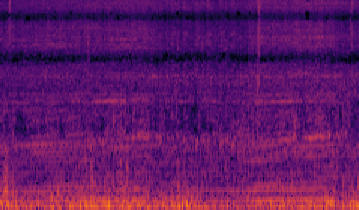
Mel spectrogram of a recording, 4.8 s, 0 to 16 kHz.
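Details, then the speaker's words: Honda NC50 Express two-stroke scooter on a test ride on a cold day, topping about 25: the buzz climbs cleanly through the revs over road rumble, pulling strong without bogging. Normal running under load. "It's running pretty good, you guys. I topped out about 25 so far. Wow. This thing actually runs pretty nice."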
